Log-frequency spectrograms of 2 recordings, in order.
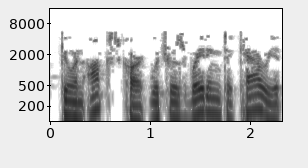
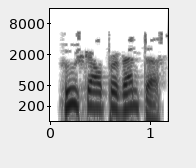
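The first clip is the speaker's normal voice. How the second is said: ordinary delivery, nothing marked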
